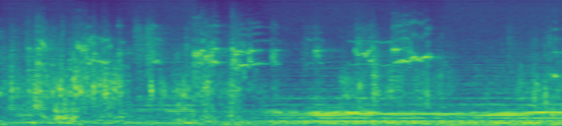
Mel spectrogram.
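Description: Hungry rats in a cage squeak in shrill, chirping bursts while claws scrabble and patter steadily underneath as a lever sends them into the cage's first section, a busy, continuous agitated racket with a low mechanical hum beneath it.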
